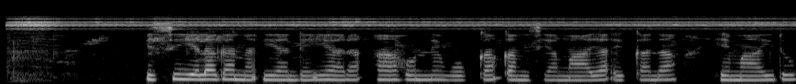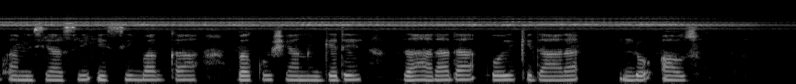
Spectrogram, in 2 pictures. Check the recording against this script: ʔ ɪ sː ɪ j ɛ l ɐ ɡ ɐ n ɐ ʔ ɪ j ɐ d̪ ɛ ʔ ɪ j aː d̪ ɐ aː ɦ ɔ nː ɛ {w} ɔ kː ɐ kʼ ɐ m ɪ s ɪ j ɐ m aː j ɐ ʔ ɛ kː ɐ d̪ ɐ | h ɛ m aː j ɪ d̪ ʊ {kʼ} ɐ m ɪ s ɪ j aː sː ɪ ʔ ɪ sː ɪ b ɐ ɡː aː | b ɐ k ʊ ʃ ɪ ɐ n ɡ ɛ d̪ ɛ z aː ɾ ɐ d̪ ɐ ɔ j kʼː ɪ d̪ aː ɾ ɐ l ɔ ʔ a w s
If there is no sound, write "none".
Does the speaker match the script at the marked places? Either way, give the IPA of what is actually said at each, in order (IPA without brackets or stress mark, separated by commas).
w, kʼ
